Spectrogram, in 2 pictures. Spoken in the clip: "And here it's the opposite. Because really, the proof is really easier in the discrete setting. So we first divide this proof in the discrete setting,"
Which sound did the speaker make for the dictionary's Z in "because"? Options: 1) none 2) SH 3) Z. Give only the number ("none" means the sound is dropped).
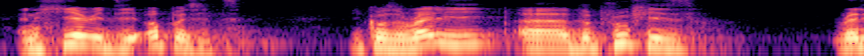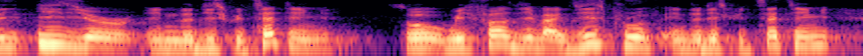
3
